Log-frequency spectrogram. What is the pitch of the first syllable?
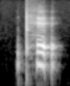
high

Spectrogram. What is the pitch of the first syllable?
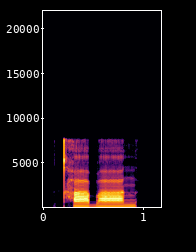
low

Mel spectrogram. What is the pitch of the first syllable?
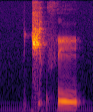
high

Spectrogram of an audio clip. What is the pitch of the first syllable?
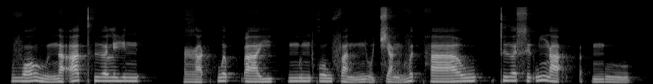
rising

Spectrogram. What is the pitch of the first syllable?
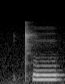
low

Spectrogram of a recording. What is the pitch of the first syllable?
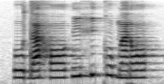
low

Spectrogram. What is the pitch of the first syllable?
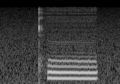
high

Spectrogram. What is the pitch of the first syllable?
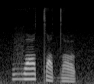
high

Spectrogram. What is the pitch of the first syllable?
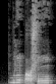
high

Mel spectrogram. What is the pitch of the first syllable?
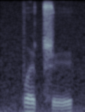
high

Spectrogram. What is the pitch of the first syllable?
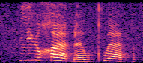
high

